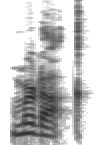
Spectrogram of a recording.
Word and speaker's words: Murdaugh: have Mr Alec Myrtle Murdoch they say it Murdoch spelled like Myrtle so I what I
